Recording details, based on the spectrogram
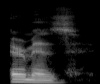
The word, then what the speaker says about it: Hermès: The Hermès H08. – I'm glad you've pronounced it properly this time.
